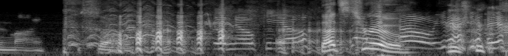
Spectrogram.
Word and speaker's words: Pinocchio: Pinocchio. No, she said it wrong. She said it wrong. Buzz her. Pinocchio. It is Pinocchio.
